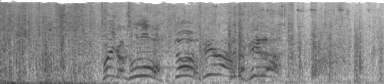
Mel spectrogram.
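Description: A man speaks tensely.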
